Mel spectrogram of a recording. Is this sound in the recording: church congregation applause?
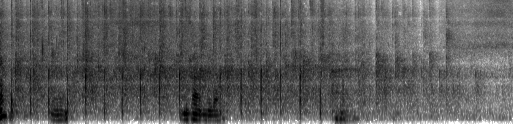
yes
